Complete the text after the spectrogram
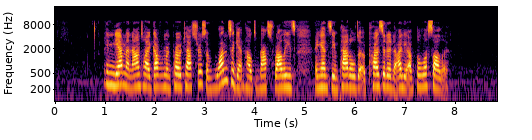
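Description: A young woman reads out news calmly through a microphone.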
